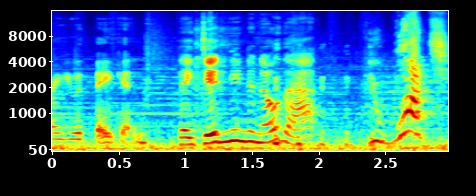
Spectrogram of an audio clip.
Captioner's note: Mathis chuckling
